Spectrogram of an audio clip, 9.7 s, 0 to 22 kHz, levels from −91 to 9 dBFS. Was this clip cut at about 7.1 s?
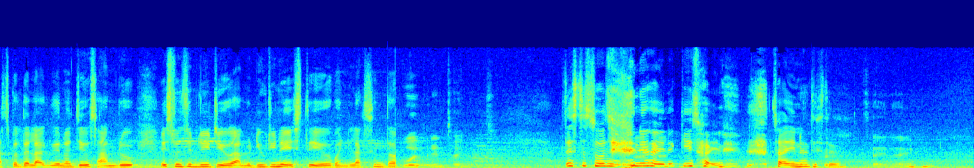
no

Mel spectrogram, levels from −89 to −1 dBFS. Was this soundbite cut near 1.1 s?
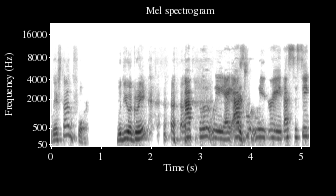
no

